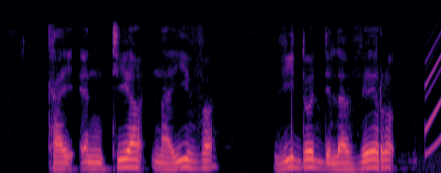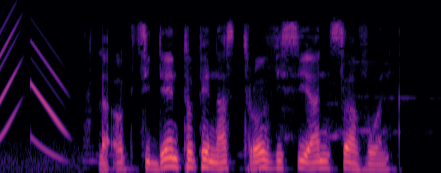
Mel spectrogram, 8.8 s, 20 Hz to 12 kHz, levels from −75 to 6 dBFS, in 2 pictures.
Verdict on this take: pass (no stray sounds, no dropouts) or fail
fail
